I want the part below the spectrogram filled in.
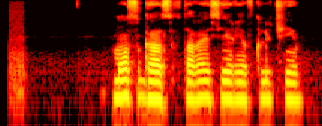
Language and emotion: Russian, neutral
